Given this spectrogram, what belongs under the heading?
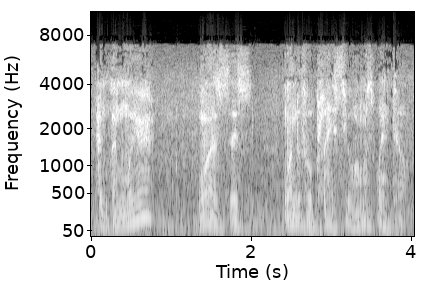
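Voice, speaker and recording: An actor playing a troubled, devoted man in a 1970s radio drama, halting and repeating his words. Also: low-pitched, big pitch swings, background noise. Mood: uneasy, probing. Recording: dull 1970s radio recording, loud music.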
